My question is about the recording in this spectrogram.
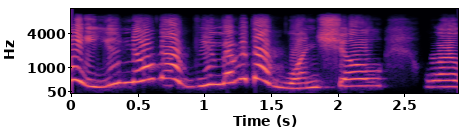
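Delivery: high, eager recollection; excited fan. Acted. Imagined grown-up viewer recalling that one show, excited. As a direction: gush like someone remembering a childhood show.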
